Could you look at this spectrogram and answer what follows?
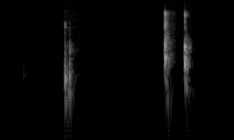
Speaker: You can hear the relay clicking until it actually fused the relay completely shut, which is like, oops, not a great idea.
